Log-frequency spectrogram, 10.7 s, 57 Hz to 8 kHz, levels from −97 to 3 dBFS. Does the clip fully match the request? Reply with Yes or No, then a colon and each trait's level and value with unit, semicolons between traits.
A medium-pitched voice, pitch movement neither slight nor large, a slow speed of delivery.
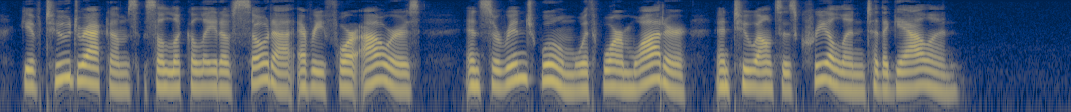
Yes: medium, 175 Hz; average, 3.7 semitones; slow, 125 wpm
